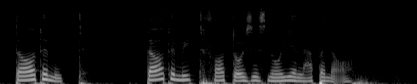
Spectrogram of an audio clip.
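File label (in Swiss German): "daa demit", Swiss German; Wortschatz Kapitel 8; Kapitel 8 Zusatzwortschatz 3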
